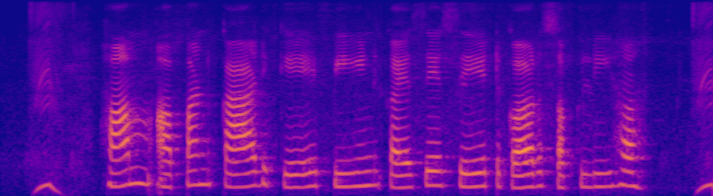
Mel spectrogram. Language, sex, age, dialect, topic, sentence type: Magahi, female, 31-35, Western, banking, question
